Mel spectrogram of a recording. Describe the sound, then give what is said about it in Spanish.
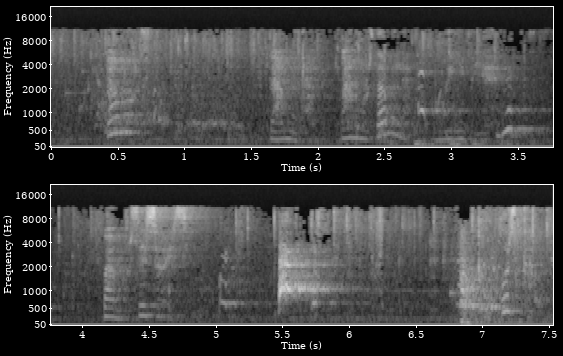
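Small dog barking after fetching a ball thrown down a corridor, with a couple of short, sharp yaps near the end over a steady, murmuring background. “Le lanza la pelota hacia un pasillo. El perro va a por ella y regresa. Es de raza pequeña.”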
